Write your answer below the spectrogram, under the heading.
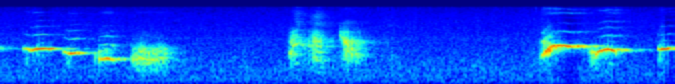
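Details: A cockatiel spreading its wings while practising its song, its voice gradually lengthening, whistles a short tune of clear, slightly wavering mid-high notes, broken by a couple of raspy chirps and brief pauses.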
